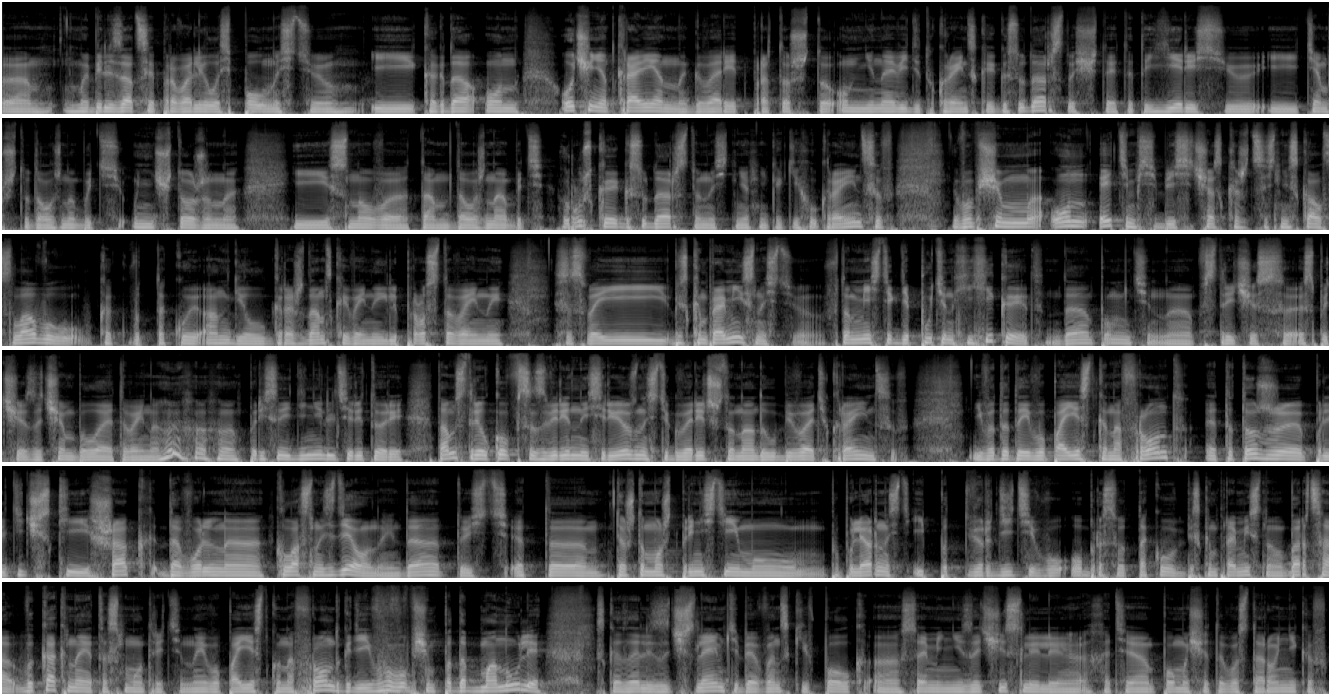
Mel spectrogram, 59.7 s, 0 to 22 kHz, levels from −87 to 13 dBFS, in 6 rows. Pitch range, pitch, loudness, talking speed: 105-125 Hz, 115 Hz, -21 LUFS, 150 wpm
